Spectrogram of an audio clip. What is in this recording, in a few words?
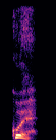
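"gui4", Chinese; HSK2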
